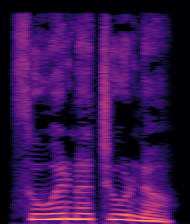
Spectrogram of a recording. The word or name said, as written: ಸುವರ್ಣಚೂರ್ಣ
